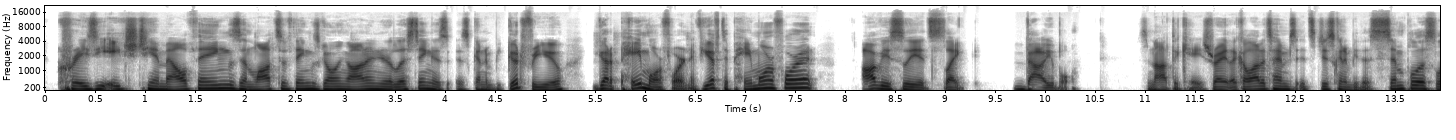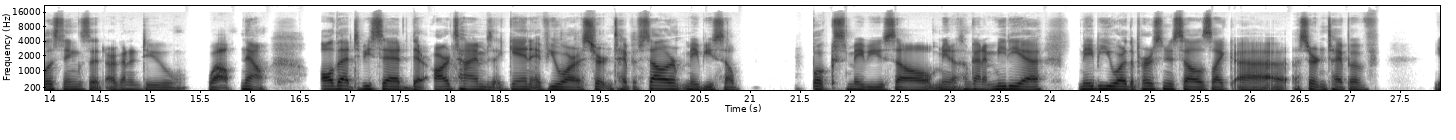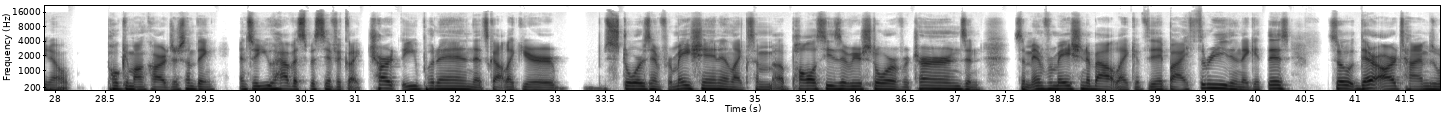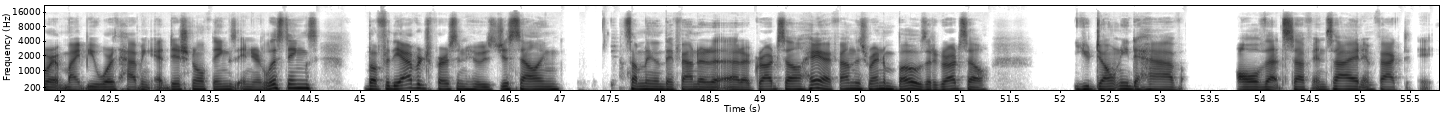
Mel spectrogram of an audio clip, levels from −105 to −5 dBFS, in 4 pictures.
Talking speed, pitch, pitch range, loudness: 225 wpm, 130 Hz, 120-140 Hz, -19 LUFS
